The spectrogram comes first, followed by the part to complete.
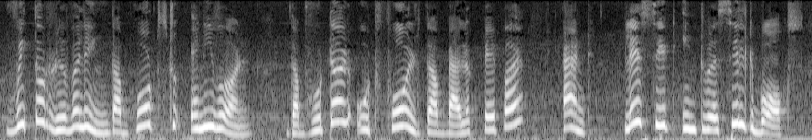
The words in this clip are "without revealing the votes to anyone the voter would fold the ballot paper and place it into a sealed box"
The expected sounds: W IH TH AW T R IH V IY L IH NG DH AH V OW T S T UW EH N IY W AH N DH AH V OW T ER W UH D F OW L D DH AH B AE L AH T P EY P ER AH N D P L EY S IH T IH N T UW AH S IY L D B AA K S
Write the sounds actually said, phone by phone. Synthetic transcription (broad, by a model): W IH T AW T R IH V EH L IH NG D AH B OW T S T UW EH N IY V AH N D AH B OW T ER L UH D F OW L D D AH B AE L AH T P EY P ER AH N D P L EY S IH T IH N T UW AH S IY L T B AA K S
